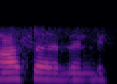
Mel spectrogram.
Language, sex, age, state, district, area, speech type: Telugu, female, 18-30, Andhra Pradesh, Visakhapatnam, rural, conversation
